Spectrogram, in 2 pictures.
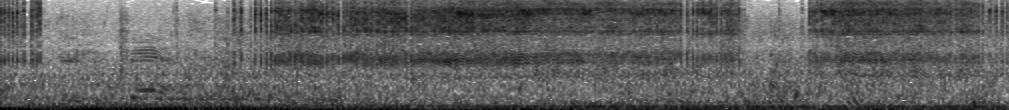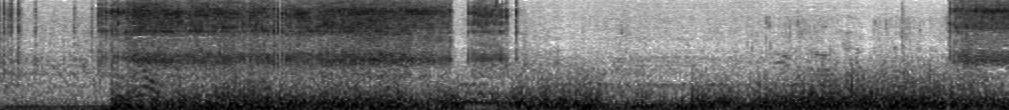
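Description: A fishing reel being cranked in spells to bring a hooked king mackerel to the boat: a gear whirr that stops and starts several times, over a low steady rumble.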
